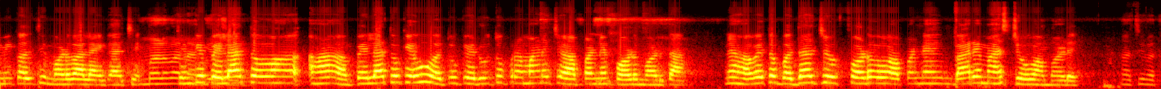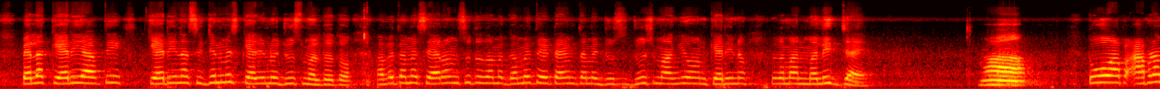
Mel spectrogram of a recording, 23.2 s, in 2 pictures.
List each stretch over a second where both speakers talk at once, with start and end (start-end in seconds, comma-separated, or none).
none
